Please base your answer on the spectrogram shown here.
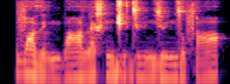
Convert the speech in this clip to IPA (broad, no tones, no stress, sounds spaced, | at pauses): v ɑ ð e l m b ɑː l æ x ŋ ɡ i d yː n z y n z o f ɾ ɑː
